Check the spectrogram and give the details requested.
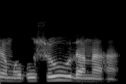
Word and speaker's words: মধুসূদনঃ: হ্যাঁ, তং তথা কৃপয়াবিষ্টম অশ্রুপূর্ণকুলেক্ষণম বিষীদন্তম ইদং বাক্যম উবাচ মধুসূদনঃ। বেশ, ঠিক আছে। হ্যাঁ, মধু রস্যু দন্তস্ব দীর্ঘ, ওই জন্য দীর্ঘটা একটু বড় উচ্চারণ হবে, লম্বা উচ্চারণ হবে, দীর্ঘ।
